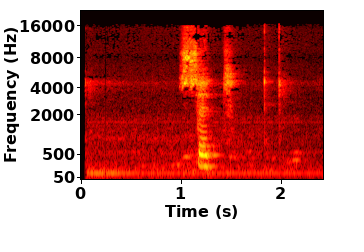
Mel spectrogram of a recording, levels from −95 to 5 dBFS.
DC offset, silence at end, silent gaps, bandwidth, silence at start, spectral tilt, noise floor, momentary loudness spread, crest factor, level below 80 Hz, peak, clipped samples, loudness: under 0.1%; 0.25 s; none; 16.5 kHz; 0.05 s; -0.5 dB/octave; -51 dBFS; 21 LU; 22 dB; -68 dBFS; -8 dBFS; under 0.1%; -22 LUFS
